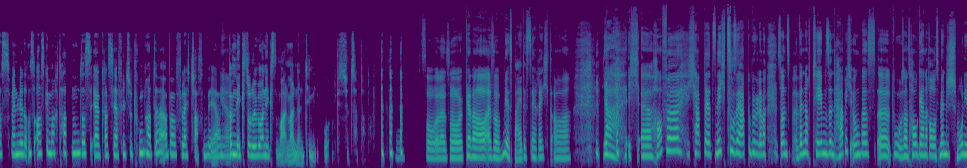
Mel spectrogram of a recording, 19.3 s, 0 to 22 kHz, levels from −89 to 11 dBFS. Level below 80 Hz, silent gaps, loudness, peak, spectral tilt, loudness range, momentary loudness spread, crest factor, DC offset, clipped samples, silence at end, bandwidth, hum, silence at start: -74 dBFS; 1.37-1.43 s, 6.39-6.48 s, 7.32-7.36 s, 7.53-7.62 s, 8.10-8.37 s; -29 LUFS; -10 dBFS; -4.5 dB/octave; 4 LU; 10 LU; 18 dB; under 0.1%; under 0.1%; 0 s; 19 kHz; none; 0 s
